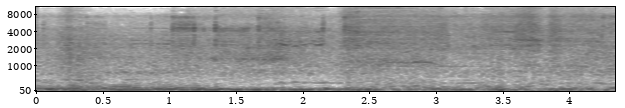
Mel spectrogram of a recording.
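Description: Wind buffeting the microphone of a handheld phone: an uneven low rumble that rises and falls.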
